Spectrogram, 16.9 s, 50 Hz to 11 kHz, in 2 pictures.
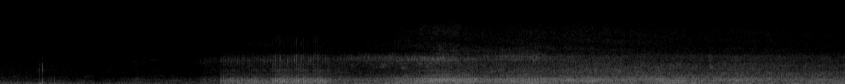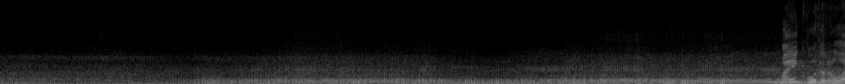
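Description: A 2019 Audi and a 2003 Ford launch side by side at a street-legal drag race. The engines rev, climb and shift through rising and falling tones, fairly distant, with a crowd murmur and an announcer's voice underneath.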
